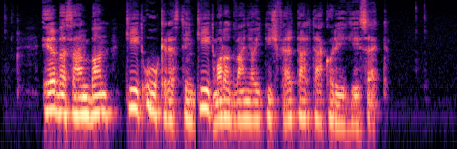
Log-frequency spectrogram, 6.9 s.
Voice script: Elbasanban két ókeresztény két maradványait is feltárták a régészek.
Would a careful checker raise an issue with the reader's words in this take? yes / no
no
